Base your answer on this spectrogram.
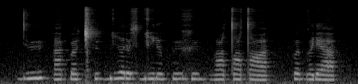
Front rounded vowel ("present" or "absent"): present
